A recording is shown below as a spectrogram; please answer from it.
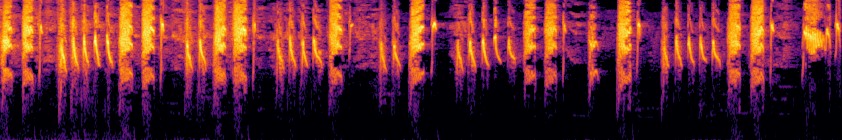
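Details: Tame, champion long-tailed shrike in full song, packed with mimicked phrases for prompting and tutoring other birds: rapid runs of sharp, high chirps and downslurred notes in quick bursts, almost continuous, with brief gaps.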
